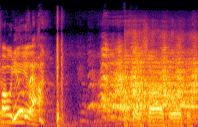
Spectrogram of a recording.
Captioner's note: audience laughing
